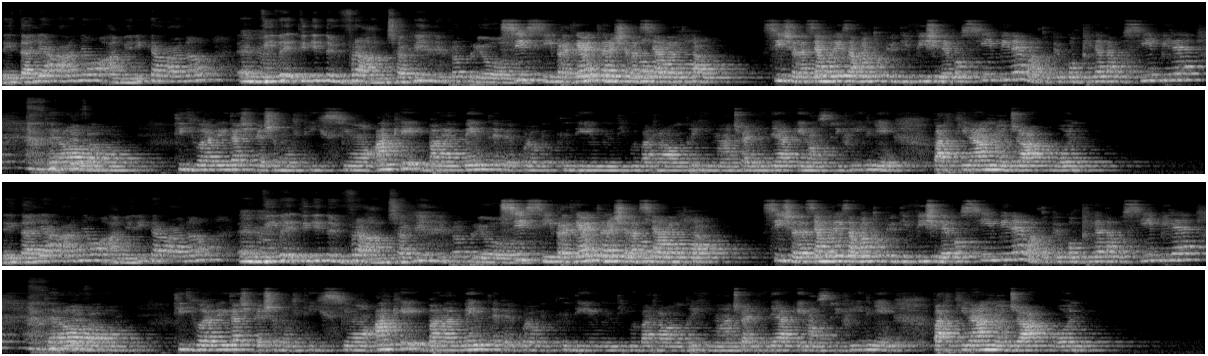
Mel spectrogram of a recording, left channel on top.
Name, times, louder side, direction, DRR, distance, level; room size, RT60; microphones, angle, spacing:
voice 1, 0.0-5.2 6.0-7.1 12.3-13.1, left 1 dB, 60° left, -3 dB, 0.6 m, -22 dB
voice 2, 2.4-2.8 5.0-7.1 7.6-13.3 13.8-22.8, right 1 dB, 80° right, -9 dB, 1.4 m, -21 dB
3.1 x 2.4 x 2.2 m, 1.1 s
head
